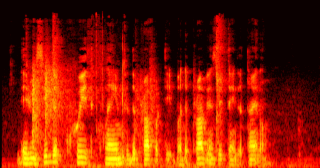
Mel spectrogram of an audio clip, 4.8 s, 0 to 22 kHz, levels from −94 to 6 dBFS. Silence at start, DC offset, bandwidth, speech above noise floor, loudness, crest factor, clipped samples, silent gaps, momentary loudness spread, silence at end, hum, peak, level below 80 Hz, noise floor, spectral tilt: 0.25 s; under 0.1%; 15.5 kHz; 26 dB; -22 LUFS; 20 dB; under 0.1%; none; 8 LU; 0.3 s; none; -2 dBFS; -44 dBFS; -48 dBFS; -5.5 dB/octave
